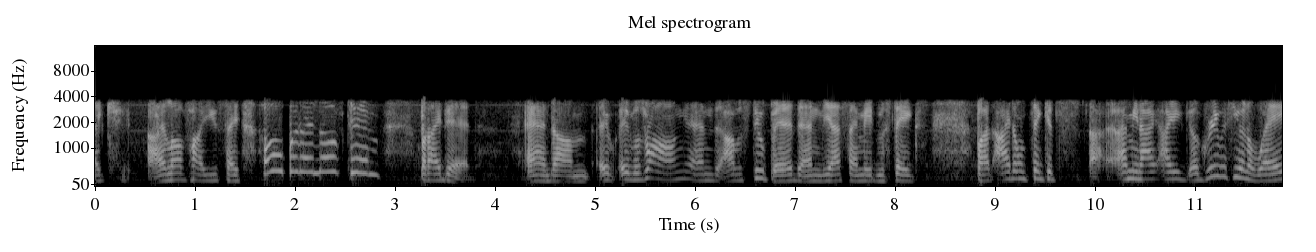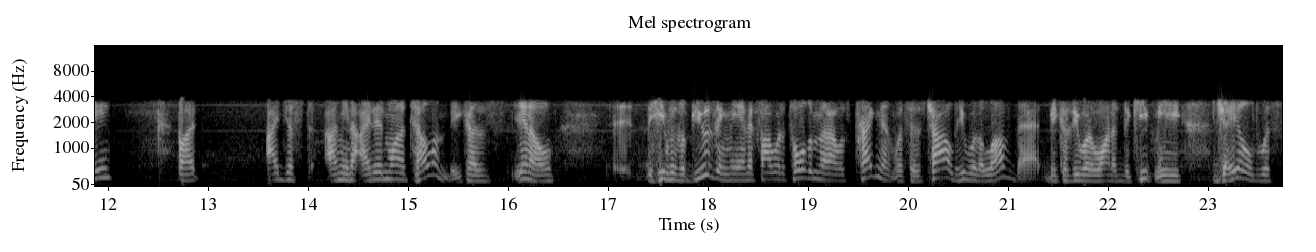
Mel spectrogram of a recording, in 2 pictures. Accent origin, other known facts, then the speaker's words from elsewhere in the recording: Perry, Ohio, United States; I'm from Cleveland, Ohio. Actually a little town called Perry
